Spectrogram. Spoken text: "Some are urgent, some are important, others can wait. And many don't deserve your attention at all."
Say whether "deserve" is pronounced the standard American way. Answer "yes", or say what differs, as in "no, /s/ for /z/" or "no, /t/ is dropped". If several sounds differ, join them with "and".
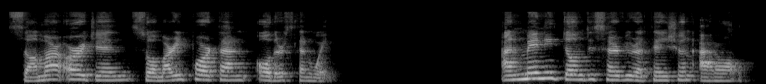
no, /s/ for /z/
